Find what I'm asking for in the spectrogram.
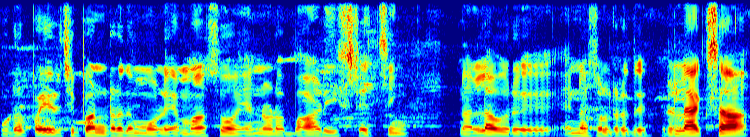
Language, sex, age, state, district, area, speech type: Tamil, male, 45-60, Tamil Nadu, Cuddalore, rural, spontaneous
